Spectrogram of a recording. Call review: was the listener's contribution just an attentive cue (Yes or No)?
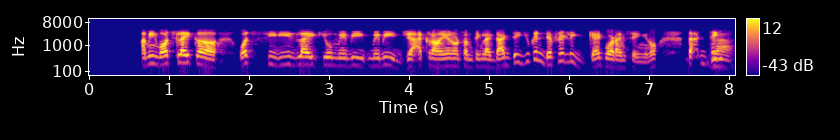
Yes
